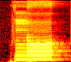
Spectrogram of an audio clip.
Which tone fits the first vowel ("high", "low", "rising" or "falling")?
high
